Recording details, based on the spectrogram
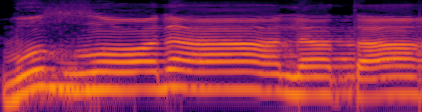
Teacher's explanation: جیسے اولئک الذین اشتروا الضلالۃ، اب یہاں ضاد کے اوپر پھر شد ہے تو اس کو واو کے ساتھ ملائیں گے اور اس کو مضبوطی کے ساتھ پڑھیں گے. والضلالۃ، یہاں پہلا جو لام ہے اس کے اوپر کھڑا زبر ہے، اس کو 1 الف کے برابر لمبا پڑھیں گے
